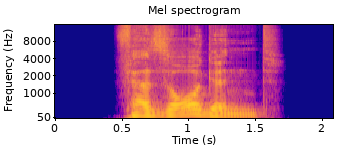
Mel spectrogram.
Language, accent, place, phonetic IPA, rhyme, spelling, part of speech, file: German, Germany, Berlin, [fɛɐ̯ˈzɔʁɡn̩t], -ɔʁɡn̩t, versorgend, verb, De-versorgend.ogg
- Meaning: present participle of versorgen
